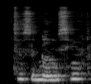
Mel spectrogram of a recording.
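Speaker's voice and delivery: hiccup breaking the words. Real, not acted. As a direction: speak through a hiccup. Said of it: "deu soluço, gente, perdão".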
